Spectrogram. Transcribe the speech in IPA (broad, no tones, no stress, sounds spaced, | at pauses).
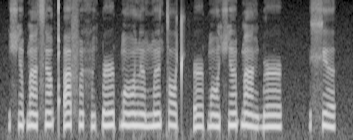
ç ə̃ ɓ ã s ə̃ qʼ ə f ə̃ h ə̃ k͡p ə˞ ɓ ɔ̃ l ə̃ m ə̃ t ɔ t͡ʃʼ ə˞ ɓ ɔ̃ ç ə̃ ɓ ã ɡ͡b ə˞ | xʲ ə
